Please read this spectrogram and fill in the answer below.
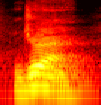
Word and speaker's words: juin: जून, Juin, जुएं, उच्चारण जुएं है, spelling JUIN है और इंग्लिश में उसको जून बोलते हैं.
